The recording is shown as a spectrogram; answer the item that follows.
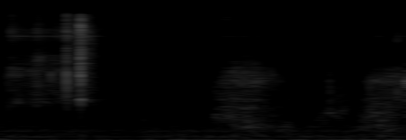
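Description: Biting into a chocolate-coated puffed corn umaibo stick, with a short crisp crunch at the bite, then soft chewing.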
